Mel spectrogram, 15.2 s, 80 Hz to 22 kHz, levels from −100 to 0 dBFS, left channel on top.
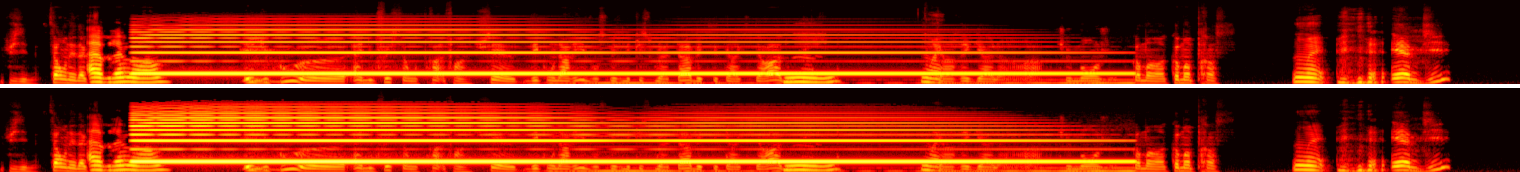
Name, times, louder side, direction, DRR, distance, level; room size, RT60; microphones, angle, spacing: voice 1, 0.0-0.9 2.4-8.0 9.4-12.2 13.9-14.5, left 1 dB, 25° left, 2.7 m, -39 dB
voice 2, 0.9-1.7 7.8-8.4 9.2-9.4 12.9-13.8, left 3 dB, 90° left, 1.5 m, -32 dB
sound 1, 1.3-11.4, right 7 dB, 50° right, 0.5 m, -18 dB
head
